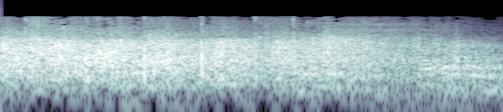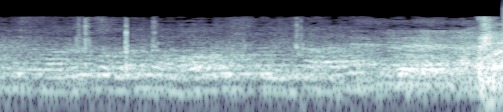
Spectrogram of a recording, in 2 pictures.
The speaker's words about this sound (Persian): یه دست دیگه به افتخارش بزنم بابا.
